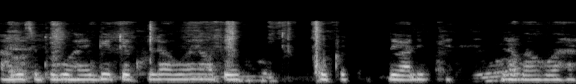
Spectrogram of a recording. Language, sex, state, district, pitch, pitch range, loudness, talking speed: Hindi, female, Uttar Pradesh, Hamirpur, 225 Hz, 220-230 Hz, -18 LUFS, 145 wpm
